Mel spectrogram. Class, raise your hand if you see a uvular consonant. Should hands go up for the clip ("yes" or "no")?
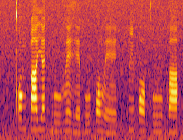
no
